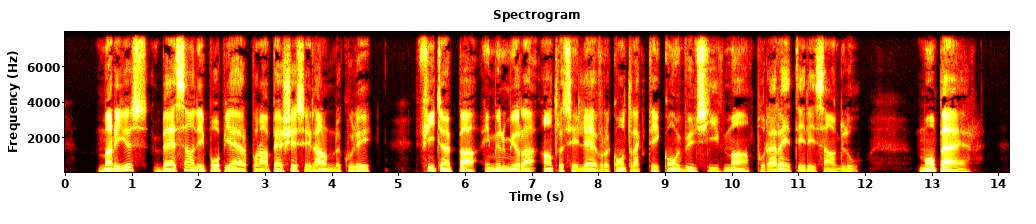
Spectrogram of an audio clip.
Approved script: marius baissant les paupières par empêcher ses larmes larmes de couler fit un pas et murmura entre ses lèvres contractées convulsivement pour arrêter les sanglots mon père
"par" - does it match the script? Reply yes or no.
no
